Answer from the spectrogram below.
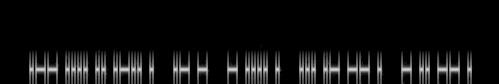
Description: Morse code, heard as a keyed tone, about 40 wpm, 700 Hz. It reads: WHILE AT THE SAME TIME
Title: Sets of 5 Words 40wpm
